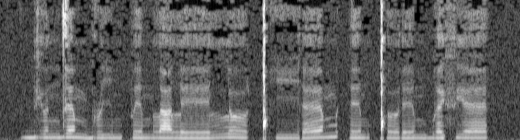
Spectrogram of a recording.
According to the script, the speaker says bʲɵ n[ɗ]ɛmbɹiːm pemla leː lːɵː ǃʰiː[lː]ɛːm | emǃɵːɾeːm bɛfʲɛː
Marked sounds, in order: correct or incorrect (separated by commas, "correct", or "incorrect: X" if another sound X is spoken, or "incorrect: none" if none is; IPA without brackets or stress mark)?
incorrect: d, incorrect: ɾ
